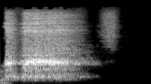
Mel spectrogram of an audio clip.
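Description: A man's loud, forceful breath, probably an exhalation, lasting about a second and a half and fading out. It is taken during a stomach-recharging breathing exercise.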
